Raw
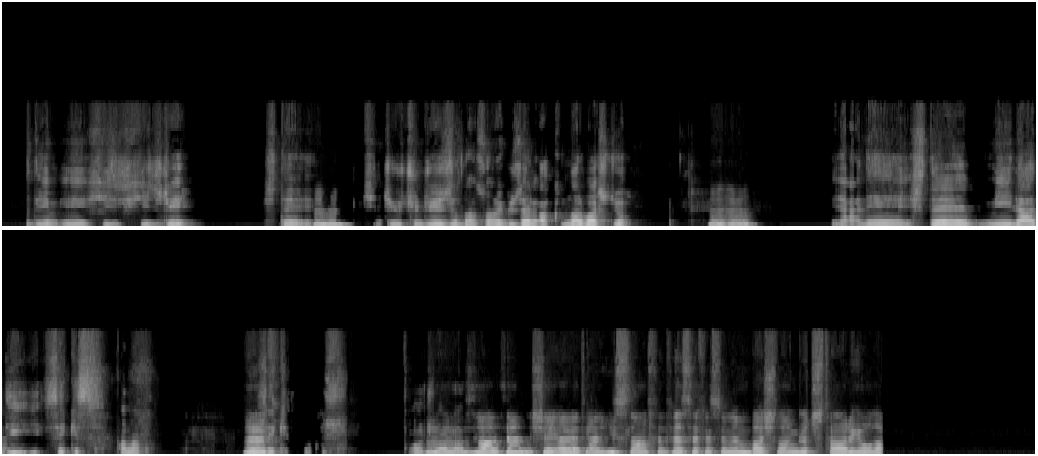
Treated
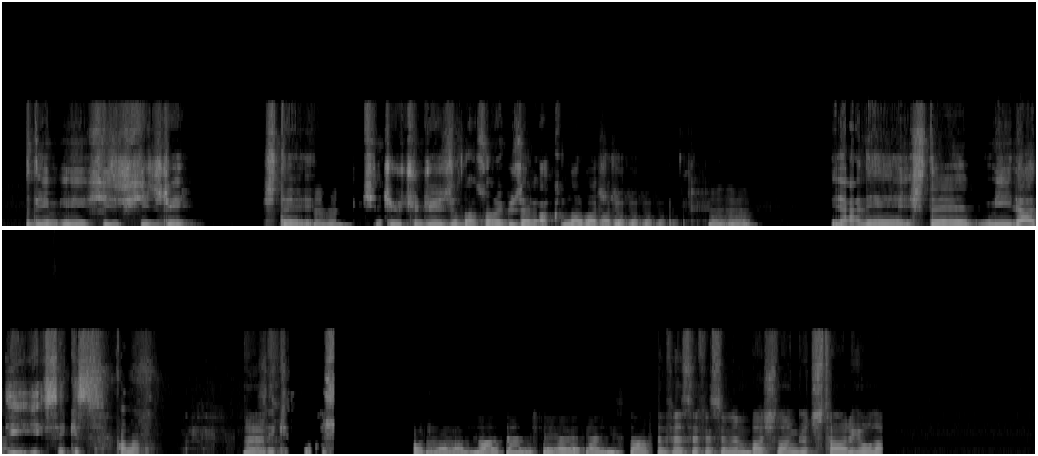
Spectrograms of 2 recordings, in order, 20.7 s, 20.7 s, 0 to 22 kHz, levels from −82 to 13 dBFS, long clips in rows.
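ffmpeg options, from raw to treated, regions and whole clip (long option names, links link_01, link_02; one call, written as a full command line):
ffmpeg -i in.wav -filter_complex "[0:a]asettb=1/sr,asplit=3[link_01][link_02][link_03];[link_01]atrim=end=5.614[link_04];[link_02]atrim=start=5.61:end=7.47,asetpts=PTS-STARTPTS,afade=type=in:duration=0.004:curve=qsin,afade=type=out:start_time=1.856:duration=0.004:curve=qsin,highpass=190,lowpass=6600,tiltshelf=frequency=640:gain=5.5,asplit=2[link_05][link_06];[link_06]adelay=137,lowpass=frequency=2300:poles=1,volume=-8.5dB,asplit=2[link_07][link_08];[link_08]adelay=137,lowpass=frequency=2300:poles=1,volume=0.35,asplit=2[link_09][link_10];[link_10]adelay=137,lowpass=frequency=2300:poles=1,volume=0.35,asplit=2[link_11][link_12];[link_12]adelay=137,lowpass=frequency=2300:poles=1,volume=0.35[link_13];[link_05][link_07][link_09][link_11][link_13]amix=inputs=5:normalize=0,atrim=end_sample=82026[link_14];[link_03]atrim=start=7.466[link_15];[link_04][link_14]acrossfade=duration=0.004:curve1=hsin:curve2=qsin[link_16];[link_16][link_15]acrossfade=duration=0.004:curve1=qsin:curve2=hsin,asettb=1/sr,asplit=3[link_17][link_18][link_19];[link_17]atrim=end=10.114[link_20];[link_18]atrim=start=10.11:end=10.88,asetpts=PTS-STARTPTS,afade=type=in:duration=0.004:curve=qsin,afade=type=out:start_time=0.766:duration=0.004:curve=qsin,highpass=frequency=640:poles=1,acontrast=57[link_21];[link_19]atrim=start=10.876[link_22];[link_20][link_21]acrossfade=duration=0.004:curve1=hsin:curve2=qsin[link_23];[link_23][link_22]acrossfade=duration=0.004:curve1=qsin:curve2=hsin,asettb=1/sr,asplit=3[link_24][link_25][link_26];[link_24]atrim=end=13.654[link_27];[link_25]atrim=start=13.65:end=16.9,asetpts=PTS-STARTPTS,afade=type=in:duration=0.004:curve=qsin,afade=type=out:start_time=3.246:duration=0.004:curve=qsin,agate=range=-49dB:threshold=-31dB:ratio=16:release=100:detection=peak,lowpass=1100[link_28];[link_26]atrim=start=16.896[link_29];[link_27][link_28]acrossfade=duration=0.004:curve1=hsin:curve2=qsin[link_30];[link_30][link_29]acrossfade=duration=0.004:curve1=qsin:curve2=hsin,highshelf=frequency=4700:gain=8.5,acompressor=threshold=-29dB:ratio=12,highpass=260" out.wav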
